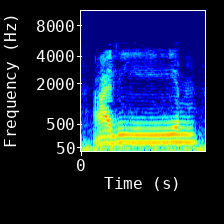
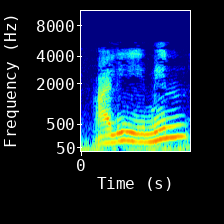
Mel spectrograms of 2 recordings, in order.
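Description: First: The word ends on a bare final consonant. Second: The same.

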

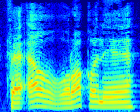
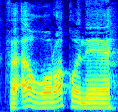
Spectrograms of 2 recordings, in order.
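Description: The two takes are said the same way.

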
